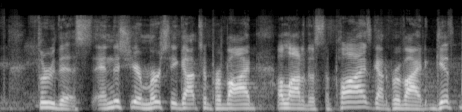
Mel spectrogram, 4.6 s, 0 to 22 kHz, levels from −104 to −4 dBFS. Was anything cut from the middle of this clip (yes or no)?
no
